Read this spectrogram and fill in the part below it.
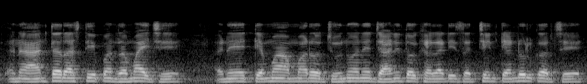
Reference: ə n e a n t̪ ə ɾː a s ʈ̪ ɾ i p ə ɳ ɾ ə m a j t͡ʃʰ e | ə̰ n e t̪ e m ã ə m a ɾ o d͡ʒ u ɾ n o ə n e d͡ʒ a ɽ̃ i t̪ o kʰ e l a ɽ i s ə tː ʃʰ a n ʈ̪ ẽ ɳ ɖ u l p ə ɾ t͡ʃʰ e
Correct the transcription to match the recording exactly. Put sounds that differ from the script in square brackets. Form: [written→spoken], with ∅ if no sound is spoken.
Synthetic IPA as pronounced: ə n e a n t̪ ə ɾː a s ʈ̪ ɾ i p ə ɳ ɾ ə m a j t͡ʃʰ e | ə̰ n e t̪ e m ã ə m a ɾ o d͡ʒ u [ɾ→∅] n o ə n e d͡ʒ a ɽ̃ i t̪ o kʰ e l a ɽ i s ə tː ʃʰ [a→i] n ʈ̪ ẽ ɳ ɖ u l [p→k] ə ɾ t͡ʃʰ e

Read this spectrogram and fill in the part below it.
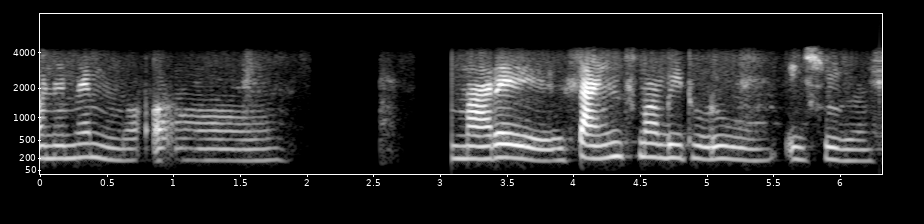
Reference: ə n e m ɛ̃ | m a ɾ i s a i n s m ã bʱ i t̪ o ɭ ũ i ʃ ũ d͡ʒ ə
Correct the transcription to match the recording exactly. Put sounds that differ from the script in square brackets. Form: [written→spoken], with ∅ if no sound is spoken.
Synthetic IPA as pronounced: ə n e m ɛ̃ | m a ɾ [i→e] s a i n s m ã bʱ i [t̪→t̪ʰ] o [ɭ→ɽ] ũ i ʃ [ũ→u] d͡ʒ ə

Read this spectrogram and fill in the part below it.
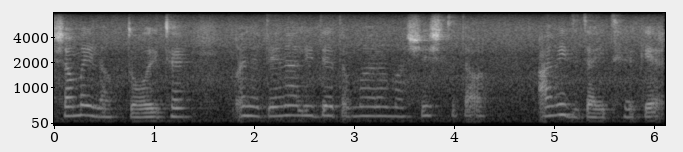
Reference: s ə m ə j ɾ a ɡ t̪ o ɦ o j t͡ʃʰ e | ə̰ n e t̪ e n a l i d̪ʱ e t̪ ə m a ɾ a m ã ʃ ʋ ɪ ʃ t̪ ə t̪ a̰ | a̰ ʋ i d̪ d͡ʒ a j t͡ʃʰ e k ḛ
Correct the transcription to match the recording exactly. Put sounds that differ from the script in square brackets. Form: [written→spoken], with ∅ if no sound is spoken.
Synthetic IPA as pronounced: s ə m ə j [ɾ→l] a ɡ t̪ o ɦ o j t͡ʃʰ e | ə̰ n e t̪ e n a l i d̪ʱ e t̪ ə m a ɾ a m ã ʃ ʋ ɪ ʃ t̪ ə t̪ a̰ | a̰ ʋ i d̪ d͡ʒ a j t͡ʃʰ e k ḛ

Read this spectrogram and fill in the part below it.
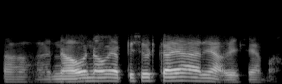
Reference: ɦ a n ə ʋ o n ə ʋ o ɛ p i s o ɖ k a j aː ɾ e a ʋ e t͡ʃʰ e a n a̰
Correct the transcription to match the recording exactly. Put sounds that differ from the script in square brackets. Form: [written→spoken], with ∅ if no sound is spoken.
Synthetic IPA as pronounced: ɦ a n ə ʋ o n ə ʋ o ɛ p i s o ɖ k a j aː ɾ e a ʋ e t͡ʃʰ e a [n→m] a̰

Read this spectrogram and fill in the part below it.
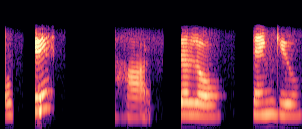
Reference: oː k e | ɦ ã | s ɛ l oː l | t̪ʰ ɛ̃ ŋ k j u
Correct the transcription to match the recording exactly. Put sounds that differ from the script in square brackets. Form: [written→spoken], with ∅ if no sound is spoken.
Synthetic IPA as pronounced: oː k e | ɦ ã | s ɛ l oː [l→∅] | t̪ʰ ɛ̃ ŋ k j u

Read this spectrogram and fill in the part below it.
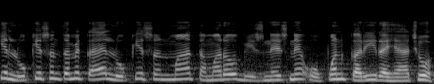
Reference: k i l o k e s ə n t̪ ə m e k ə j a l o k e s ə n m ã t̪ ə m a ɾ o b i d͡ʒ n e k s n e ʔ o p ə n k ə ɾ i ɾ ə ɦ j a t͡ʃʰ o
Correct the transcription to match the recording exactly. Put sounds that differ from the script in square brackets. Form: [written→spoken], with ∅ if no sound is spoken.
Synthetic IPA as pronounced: k [i→e] l o k e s ə n t̪ ə m e k ə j a l o k e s ə n m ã t̪ ə m a ɾ o b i d͡ʒ n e [k→∅] s n e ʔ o p ə n k ə ɾ i ɾ ə ɦ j a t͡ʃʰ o

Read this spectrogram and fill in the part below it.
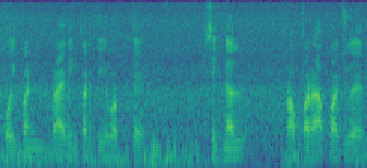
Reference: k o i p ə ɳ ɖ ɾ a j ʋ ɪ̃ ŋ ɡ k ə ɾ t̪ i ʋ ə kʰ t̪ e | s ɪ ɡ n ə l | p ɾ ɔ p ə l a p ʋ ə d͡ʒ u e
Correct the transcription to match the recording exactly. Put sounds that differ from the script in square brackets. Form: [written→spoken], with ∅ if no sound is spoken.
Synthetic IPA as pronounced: k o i p ə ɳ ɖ ɾ a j ʋ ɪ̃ ŋ ɡ k ə ɾ t̪ i ʋ ə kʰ t̪ e | s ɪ ɡ n ə l | p ɾ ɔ p ə [l→ɾ] a p ʋ [ə→a] d͡ʒ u e

